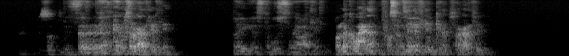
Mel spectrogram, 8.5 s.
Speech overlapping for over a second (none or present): present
